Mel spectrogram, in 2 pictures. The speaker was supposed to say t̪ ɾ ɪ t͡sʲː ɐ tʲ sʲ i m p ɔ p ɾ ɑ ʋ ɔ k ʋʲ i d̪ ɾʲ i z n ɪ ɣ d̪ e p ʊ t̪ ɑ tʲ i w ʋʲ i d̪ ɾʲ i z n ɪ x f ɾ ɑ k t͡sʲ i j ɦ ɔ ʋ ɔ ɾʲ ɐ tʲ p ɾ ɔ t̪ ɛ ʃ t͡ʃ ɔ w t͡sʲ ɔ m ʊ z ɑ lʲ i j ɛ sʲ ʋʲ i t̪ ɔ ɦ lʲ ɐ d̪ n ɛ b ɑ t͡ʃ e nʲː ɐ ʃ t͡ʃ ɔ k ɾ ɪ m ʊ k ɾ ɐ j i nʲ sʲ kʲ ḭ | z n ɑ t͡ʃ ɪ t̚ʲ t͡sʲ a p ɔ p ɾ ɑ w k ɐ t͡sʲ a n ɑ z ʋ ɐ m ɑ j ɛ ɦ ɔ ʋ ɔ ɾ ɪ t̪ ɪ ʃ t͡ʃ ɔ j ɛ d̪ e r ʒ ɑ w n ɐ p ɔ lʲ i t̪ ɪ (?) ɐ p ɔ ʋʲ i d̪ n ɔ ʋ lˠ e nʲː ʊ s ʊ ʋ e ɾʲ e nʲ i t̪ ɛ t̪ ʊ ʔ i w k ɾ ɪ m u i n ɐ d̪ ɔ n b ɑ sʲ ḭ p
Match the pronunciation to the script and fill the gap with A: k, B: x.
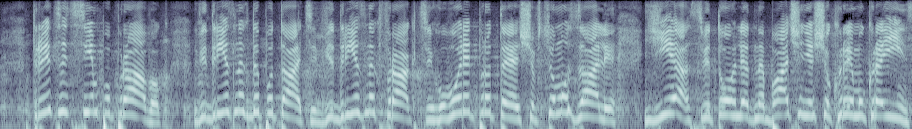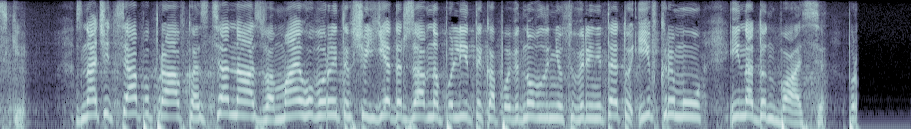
A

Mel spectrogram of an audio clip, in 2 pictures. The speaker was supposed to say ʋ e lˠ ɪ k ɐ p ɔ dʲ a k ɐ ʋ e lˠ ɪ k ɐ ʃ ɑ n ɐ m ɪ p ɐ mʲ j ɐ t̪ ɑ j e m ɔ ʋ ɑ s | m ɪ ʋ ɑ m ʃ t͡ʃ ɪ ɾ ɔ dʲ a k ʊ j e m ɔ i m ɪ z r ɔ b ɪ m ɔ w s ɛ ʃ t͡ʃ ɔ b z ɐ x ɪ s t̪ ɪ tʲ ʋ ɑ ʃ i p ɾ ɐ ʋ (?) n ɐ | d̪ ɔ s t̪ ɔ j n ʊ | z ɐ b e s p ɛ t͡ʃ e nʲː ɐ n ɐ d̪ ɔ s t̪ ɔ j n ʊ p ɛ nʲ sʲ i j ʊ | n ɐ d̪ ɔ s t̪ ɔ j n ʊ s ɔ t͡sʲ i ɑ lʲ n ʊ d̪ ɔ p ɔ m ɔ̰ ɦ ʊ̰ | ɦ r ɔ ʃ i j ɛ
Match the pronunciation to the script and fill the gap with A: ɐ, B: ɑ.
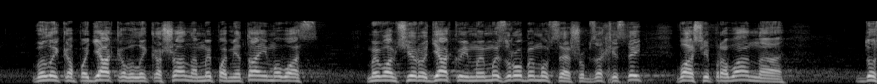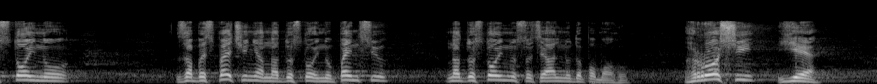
B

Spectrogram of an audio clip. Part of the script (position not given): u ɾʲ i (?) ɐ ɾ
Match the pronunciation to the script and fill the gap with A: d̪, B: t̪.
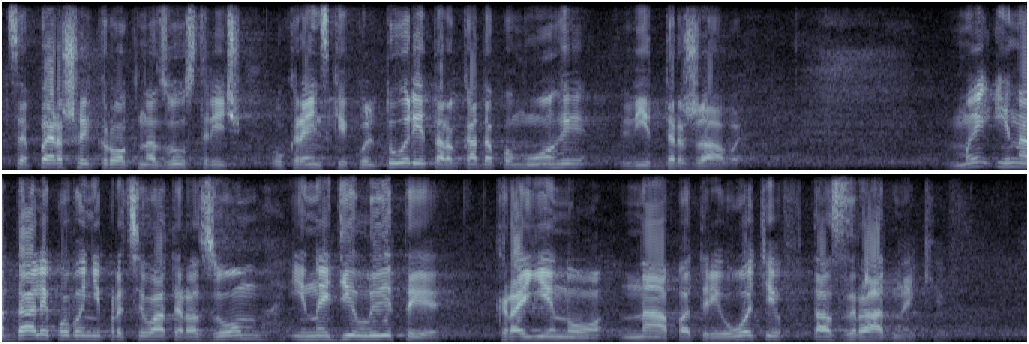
B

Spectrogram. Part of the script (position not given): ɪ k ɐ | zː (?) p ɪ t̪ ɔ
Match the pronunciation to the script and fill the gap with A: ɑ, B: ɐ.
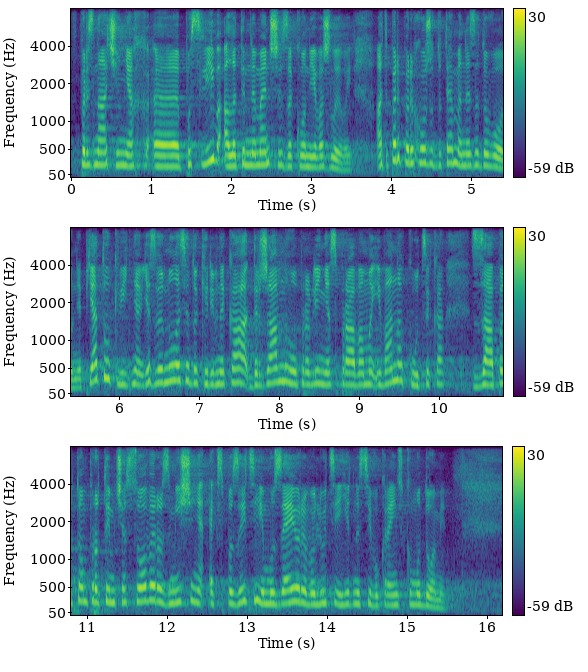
A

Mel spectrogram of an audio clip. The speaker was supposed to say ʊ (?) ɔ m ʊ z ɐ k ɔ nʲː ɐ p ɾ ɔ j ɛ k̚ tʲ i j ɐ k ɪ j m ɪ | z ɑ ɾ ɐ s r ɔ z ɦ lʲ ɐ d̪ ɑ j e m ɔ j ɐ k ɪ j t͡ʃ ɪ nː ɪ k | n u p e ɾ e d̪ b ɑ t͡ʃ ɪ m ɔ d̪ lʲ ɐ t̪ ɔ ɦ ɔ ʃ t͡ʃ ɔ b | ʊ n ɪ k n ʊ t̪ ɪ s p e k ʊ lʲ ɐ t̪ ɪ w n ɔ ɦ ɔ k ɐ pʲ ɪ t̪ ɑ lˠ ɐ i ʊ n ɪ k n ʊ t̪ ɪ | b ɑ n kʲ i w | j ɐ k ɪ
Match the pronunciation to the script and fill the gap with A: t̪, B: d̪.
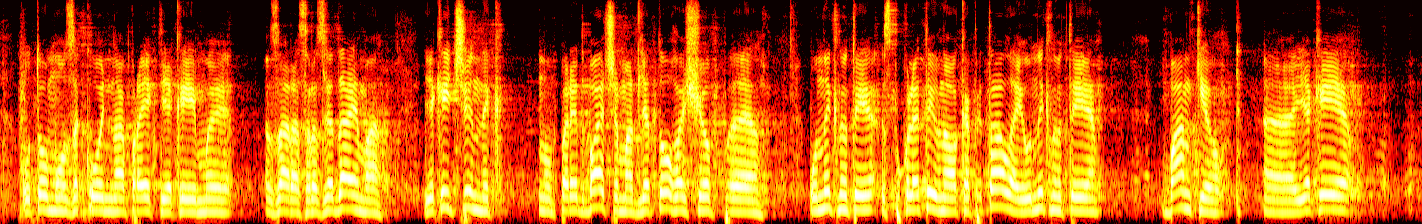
A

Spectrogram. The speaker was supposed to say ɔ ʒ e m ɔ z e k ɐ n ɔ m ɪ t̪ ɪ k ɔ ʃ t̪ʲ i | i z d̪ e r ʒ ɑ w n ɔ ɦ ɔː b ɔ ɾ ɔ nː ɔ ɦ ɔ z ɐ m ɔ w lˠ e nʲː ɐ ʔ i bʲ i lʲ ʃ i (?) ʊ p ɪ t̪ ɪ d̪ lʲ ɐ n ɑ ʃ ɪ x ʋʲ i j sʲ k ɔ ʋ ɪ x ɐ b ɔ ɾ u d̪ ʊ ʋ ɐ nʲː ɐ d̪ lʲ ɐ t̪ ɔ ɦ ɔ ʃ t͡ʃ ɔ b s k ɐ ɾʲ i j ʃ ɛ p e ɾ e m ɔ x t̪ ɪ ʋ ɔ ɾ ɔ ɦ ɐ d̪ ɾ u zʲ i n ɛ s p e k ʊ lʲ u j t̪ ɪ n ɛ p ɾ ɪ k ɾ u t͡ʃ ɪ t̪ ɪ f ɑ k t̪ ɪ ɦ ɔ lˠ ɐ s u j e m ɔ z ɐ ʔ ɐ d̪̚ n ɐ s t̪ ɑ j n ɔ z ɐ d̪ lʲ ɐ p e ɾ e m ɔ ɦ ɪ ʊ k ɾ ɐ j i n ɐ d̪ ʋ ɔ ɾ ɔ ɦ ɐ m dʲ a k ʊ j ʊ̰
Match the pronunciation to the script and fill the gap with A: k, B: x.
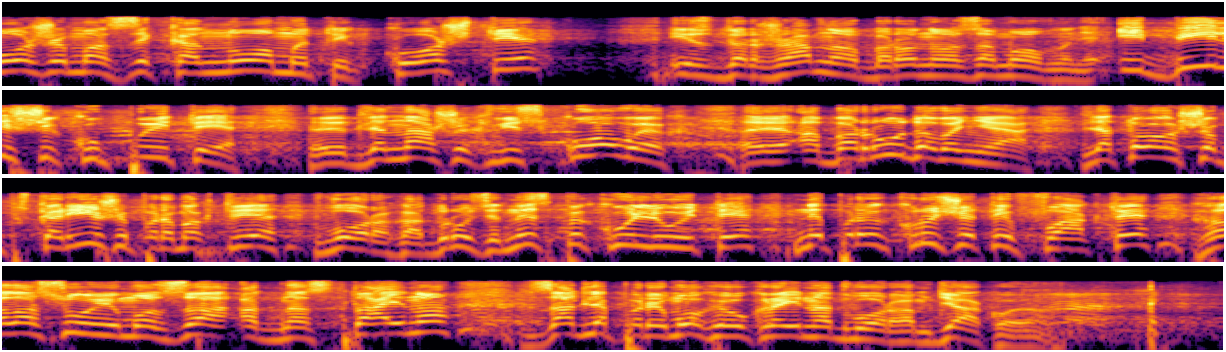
A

